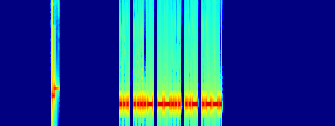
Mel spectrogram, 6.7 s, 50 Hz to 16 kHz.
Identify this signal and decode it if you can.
Morse code, heard as a keyed tone, about 36 wpm, 700 Hz. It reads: S47UP
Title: Code Groups - 5 Letter:Numbers - 35wpm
